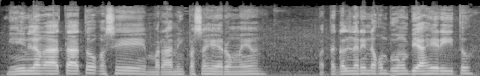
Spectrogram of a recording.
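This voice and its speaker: A man's voice: on the high side, flat delivery, fairly quick, a little mellow, a little hiss or hum, lightly acted. An actor playing a friendly young man in a radio drama, talking in a casual, conversational way. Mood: polite, helpful. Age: young adult. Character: friendly, worried young man waiting at a bus terminal. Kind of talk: naturalistic radio drama dialogue in Tagalog.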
